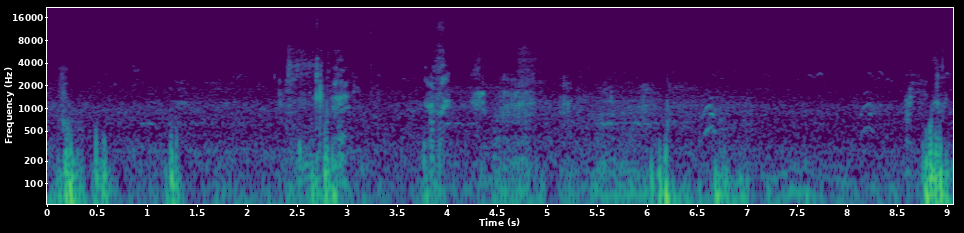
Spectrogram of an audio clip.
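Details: Rottweilers in a pack at play, biting, chewing and pulling hemp ropes in tug-of-war: scattered low growling bursts and thumps separated by quieter stretches, with faint human talk.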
